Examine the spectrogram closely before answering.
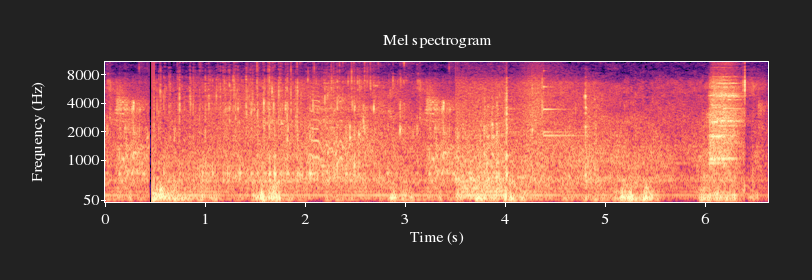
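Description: A hand juicer squeaks and grinds as fruit is pressed.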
